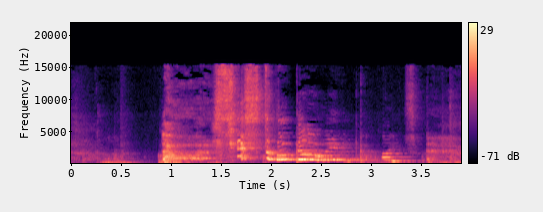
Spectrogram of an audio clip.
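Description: A boy gulps water from a bottle up close.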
